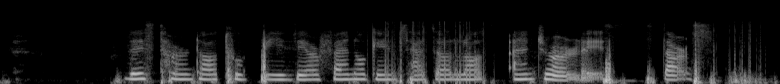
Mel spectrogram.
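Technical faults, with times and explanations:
Throughout, low-delay AAC compression: The speech has a rough, grainy texture, with noise filling the gaps between pitch harmonics and a thin, somewhat synthetic upper band. This is likely AAC-ELD, the low-delay coder used for calls. Its short frames give poor frequency resolution, so the harmonic structure of the voice is blurred. At a rate that fits about 32 kbps, too few bits remain to code the top band or keep the harmonics clean.
2.88–2.96 s and 5.84–5.89 s, AAC frame loss with concealment: The first gap comes right after "turned out to be" and covers about 60 ms, which fits two lost frames. The second covers about 30 ms, which fits a single frame. In each case the decoder rebuilt the missing audio from the last good spectrum. Both patches sound smeared and noisy, and the speech blurs briefly before it resumes.
3.67–4.94 s and 6.93–7.66 s, processor overload crackle: Each span carries a gritty, tearing crackle laid over the speech. 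The processor was missing its deadlines on buffers of a few milliseconds each, dozens of times in a row. Each miss replayed a fragment of old audio with hard edges. Those many small discontinuities merge into a continuous crackle, which stops once the load eases.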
